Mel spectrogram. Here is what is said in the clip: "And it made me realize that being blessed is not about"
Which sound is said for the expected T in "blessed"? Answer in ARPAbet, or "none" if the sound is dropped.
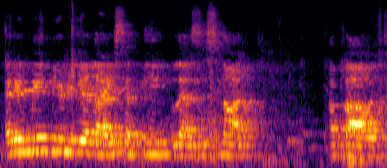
none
